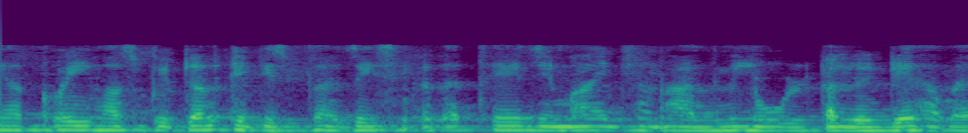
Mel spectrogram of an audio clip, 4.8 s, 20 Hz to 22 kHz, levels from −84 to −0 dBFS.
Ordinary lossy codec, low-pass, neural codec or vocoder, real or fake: MP3, 32 kbps; 5.4 kHz; codec, 24 kHz, 0.9 kbps, WavTokenizer, medium music audio release; fake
